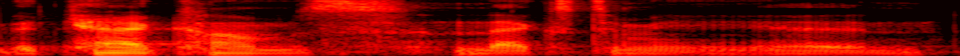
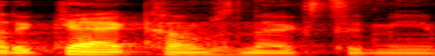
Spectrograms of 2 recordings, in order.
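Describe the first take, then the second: First: Very soft, slow, lowered pitch; slow right down and nearly vanish for suspense; hushed suspense. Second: Said in the usual way. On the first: Real, not acted. Storyteller as the creepy cat closes in, hushed suspense. Repeats line to build suspense.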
